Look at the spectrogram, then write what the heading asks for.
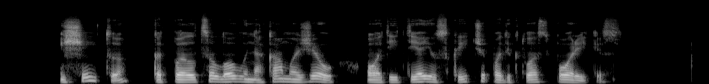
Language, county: Lithuanian, Panevėžys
